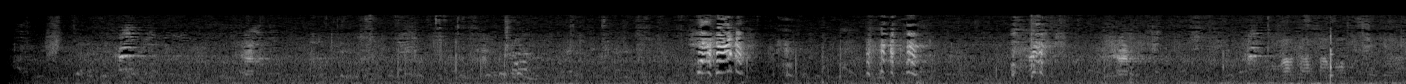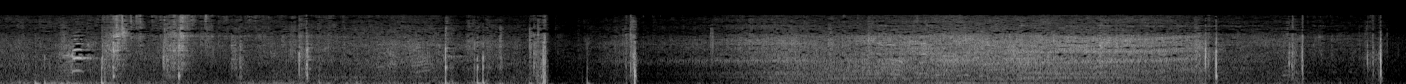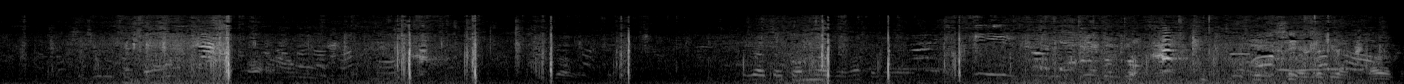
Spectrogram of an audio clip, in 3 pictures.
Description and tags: strus i gesi
20.09.09: about 18.00 in the New Zoo in Poznań/Poland. sounds produced by gooses and the ostrich. The ostrich is snapping its beak.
